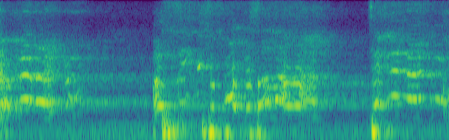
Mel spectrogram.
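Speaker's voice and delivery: very high, panicked woman's shriek.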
